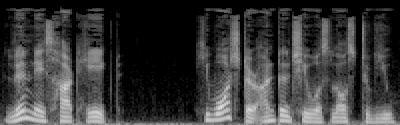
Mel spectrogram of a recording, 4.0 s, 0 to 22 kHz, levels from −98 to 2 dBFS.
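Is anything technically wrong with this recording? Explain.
Yes, the whole speech clip shows crude rate conversion. Every few samples appear to be simply repeated rather than filtered, a pattern that fits a 32 kHz to 48 kHz change done by nearest-sample picking. That uneven stepping leaves an error about 25 dB below the speech, heard as a gritty, inharmonic fizz riding on loud and sibilant moments. Unlike clipping, it does not wait for peaks and its tones bear no harmonic relation to the voice.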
